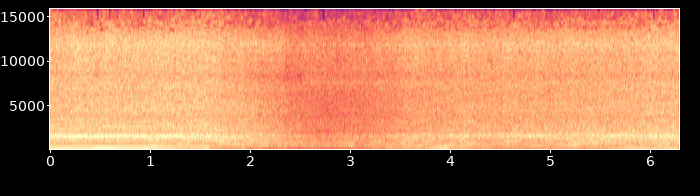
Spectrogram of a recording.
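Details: BMW 325i engine, revs dipping and climbing: a clear whine that falls and rises with engine speed. Alternator or guide pulley suspected.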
